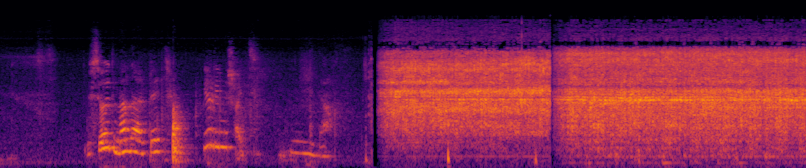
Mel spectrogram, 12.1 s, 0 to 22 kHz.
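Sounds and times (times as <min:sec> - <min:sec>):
electric hand mixer beating batter: 0:05.7 - 0:12.0.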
